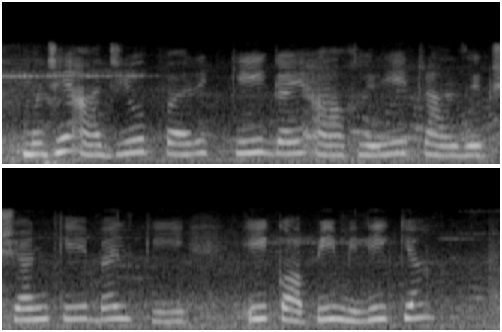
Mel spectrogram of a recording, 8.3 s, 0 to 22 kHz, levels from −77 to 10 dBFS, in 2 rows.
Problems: none marked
